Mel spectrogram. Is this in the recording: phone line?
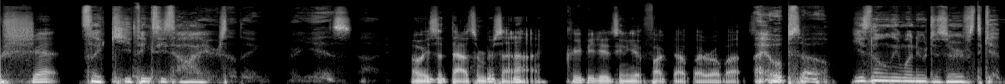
no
